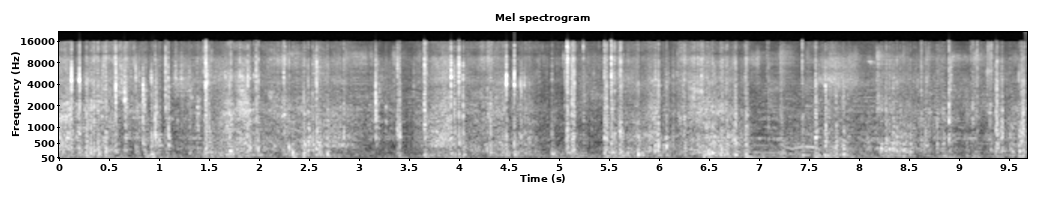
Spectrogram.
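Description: Skateboard wheels rolling and carving across skatepark ramps, with frequent sharp clacks and knocks from the board and trucks. Music plays underneath.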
